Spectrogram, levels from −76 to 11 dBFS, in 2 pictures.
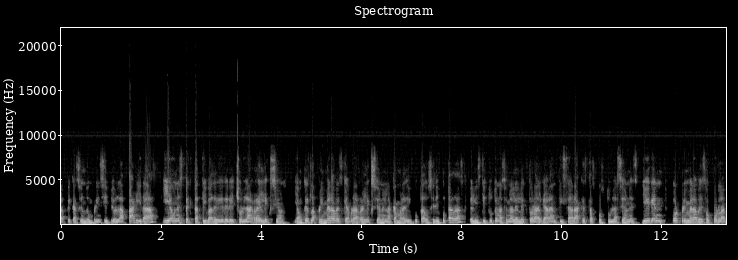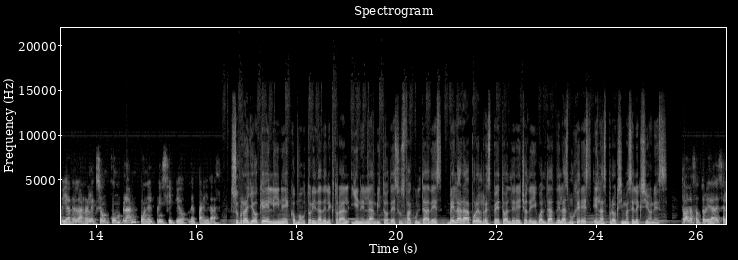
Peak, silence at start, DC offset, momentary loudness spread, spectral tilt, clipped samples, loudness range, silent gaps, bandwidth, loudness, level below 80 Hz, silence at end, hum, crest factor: -6 dBFS; 0 s; under 0.1%; 4 LU; -5.5 dB/octave; under 0.1%; 2 LU; none; 16 kHz; -18 LUFS; -56 dBFS; 0 s; none; 12 dB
